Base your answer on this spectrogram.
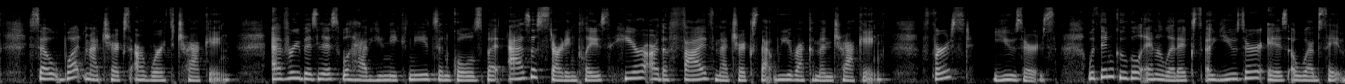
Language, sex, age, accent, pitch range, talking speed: English, female, 10-29, American, 195-240 Hz, 170 wpm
